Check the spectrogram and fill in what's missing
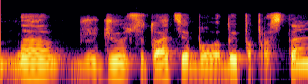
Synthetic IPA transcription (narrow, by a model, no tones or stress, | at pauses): nɐʒʊd͡ʒʲusɪt̪ʊɑt͡sʲijɐbʊlˠabɪpɐpɾɐst̪a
